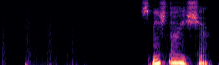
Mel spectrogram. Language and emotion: Russian, neutral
